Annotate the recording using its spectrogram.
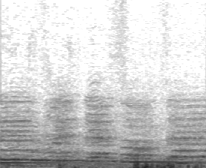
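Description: Middle school choir singing long held notes with electric keyboard accompaniment. A brief low rumble cuts in about a second and a half in.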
